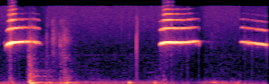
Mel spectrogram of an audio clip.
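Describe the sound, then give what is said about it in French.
A woman closes a door with a dull low thud, followed by a couple of softer knocks. Three bursts of a high, steady squeal or whistle-like tone sound around them. No one speaks. “Et elle referme la porte.”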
